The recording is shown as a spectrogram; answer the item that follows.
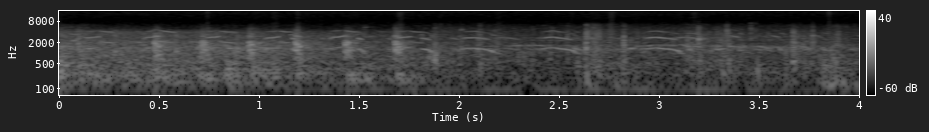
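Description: Liquid glugging out of a bottle as a drink is poured into mugs: a quick run of short gurgles for about three seconds, with a few light clinks.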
